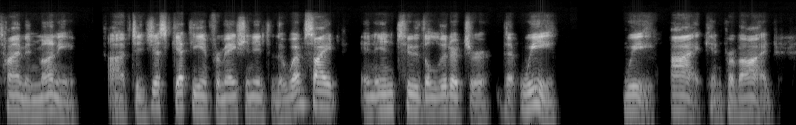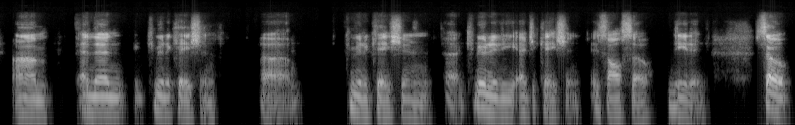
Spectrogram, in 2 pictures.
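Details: Archival recording of an adult man reading aloud within two years of a left-hemisphere stroke in Broca's area; expressive aphasia with paraphasias and poor reading ability.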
